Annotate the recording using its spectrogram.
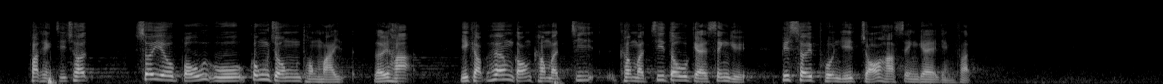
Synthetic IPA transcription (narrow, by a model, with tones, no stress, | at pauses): faː˧t̚hɪ˨˩ŋt͡siː˨˥t͡ʃʰɵ˥t̚ | sɵ˥ɥjiː˧wpo˨˥wwuː˨˧kʊ˥ŋt͡sʊ˧ŋt̪ʰʊ˨˩ŋma̰ː˨˩jlɵ˨˧ɥɦaː˨k̚ | jiː˨˧kʰɐ˨p̚ɦœː˥ŋkɔː˨˥ŋkʰɐ˧wmɐ˨kʰɐ˧wmɐ˨t̚t͡siː˥t̪o˥wkɛː˧sɪ˥ŋjy̰ː˨˩ | piː˥t̚sɵ˥ɥpʰuː˧njiː˨˧t͡sɔ̰ː˨˥ɦa̰ː˨k̚sɪ˧ŋkɛ˧jɪ̰˨˩ŋfɐ̰˨t̚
